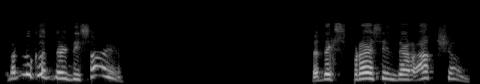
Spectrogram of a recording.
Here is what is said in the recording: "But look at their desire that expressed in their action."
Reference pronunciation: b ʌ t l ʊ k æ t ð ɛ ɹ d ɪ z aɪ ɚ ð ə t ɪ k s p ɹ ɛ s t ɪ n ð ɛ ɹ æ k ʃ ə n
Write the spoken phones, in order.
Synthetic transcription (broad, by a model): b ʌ t l ʊ k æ t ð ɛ ɹ d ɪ s aɪ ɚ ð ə t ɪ k s p ɹ ɛ s ɪ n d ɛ ɹ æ k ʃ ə n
